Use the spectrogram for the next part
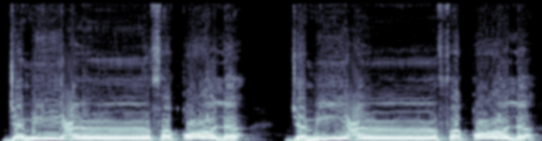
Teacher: اب تنوین کے بعد اکفا کے 15 حروف میں سے فا آ گیا تو یہاں پر تنوین کو ہم ناک میں چھپا دیں گے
